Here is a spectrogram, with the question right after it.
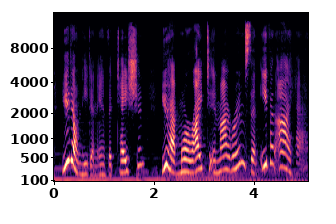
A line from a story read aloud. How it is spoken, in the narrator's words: she exclaimed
